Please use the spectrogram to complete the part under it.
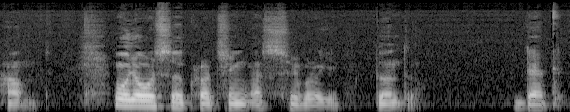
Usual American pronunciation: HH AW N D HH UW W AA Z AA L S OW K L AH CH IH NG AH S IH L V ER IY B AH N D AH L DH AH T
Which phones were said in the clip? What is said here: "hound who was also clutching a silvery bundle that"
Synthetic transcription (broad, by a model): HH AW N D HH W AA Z AA L S OW K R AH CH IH NG AH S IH V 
